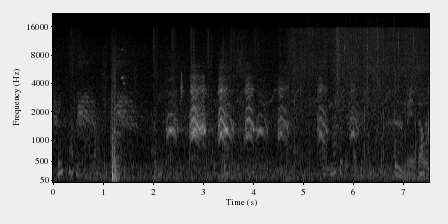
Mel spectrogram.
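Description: Crows caw repeatedly in a video game, several harsh calls scattered across the stretch over a murky background of game ambience, with one sharp thud early on.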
